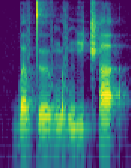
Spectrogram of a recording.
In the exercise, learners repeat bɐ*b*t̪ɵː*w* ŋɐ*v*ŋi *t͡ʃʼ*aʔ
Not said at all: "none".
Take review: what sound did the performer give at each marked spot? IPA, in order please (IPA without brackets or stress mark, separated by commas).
v, v, v, t͡ʃʼ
